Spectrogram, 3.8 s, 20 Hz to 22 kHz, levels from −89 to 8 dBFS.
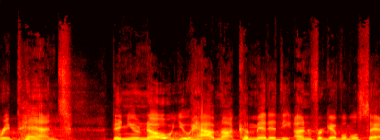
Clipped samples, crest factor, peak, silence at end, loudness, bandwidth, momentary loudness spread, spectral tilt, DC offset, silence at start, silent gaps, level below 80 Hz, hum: under 0.1%; 20 dB; -4 dBFS; 0 s; -23 LUFS; 18.5 kHz; 8 LU; -5.5 dB/octave; under 0.1%; 0 s; none; -70 dBFS; none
